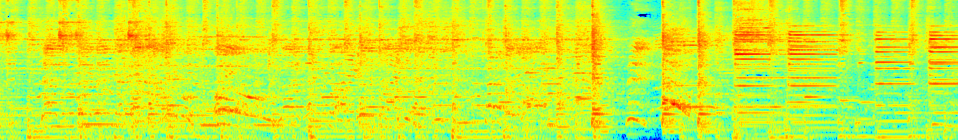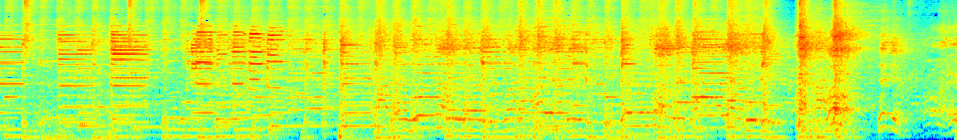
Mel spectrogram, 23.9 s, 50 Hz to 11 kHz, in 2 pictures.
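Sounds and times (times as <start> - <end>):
drum kit: 0.0 - 23.0
electric guitar: 8.7 - 22.6
keyboard chords: 8.8 - 22.8.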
